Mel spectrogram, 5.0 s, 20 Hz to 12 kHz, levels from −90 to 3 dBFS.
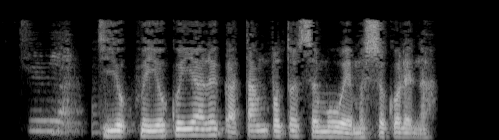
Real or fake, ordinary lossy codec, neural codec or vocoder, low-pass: fake; MP3, 32 kbps; codec, 16 kHz, 0.4 kbps, LongCat-Audio-Codec; 7.2 kHz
